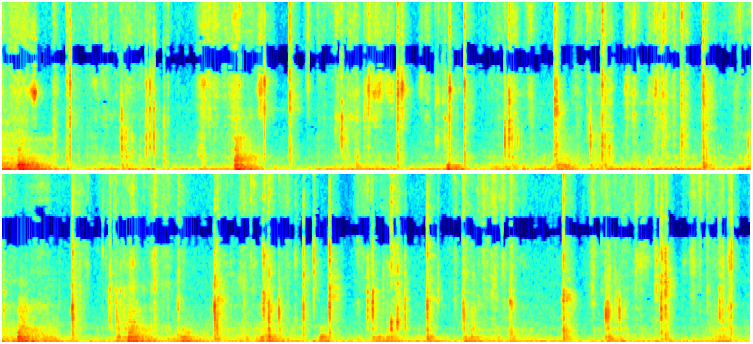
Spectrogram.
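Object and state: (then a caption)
Gym chalk block crumbled by hand. A solid pink rose-shaped gym chalk block is crushed and crumbled between the fingers of both hands over a pile of chalk chunks. A steady stream of dry, crunchy crackles and sharp snaps rises and falls over soft low rustling, with bright, gritty bursts as pieces break apart.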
